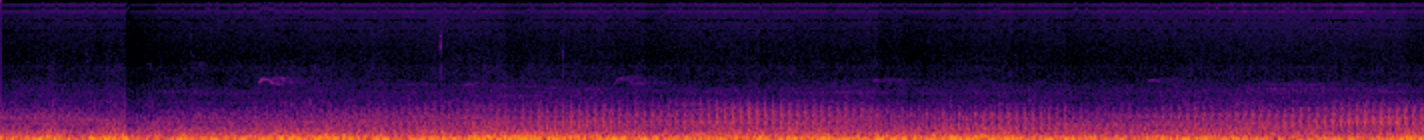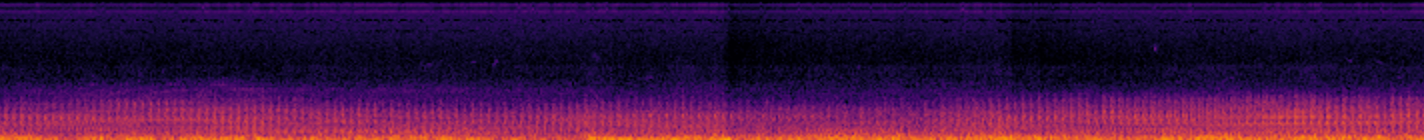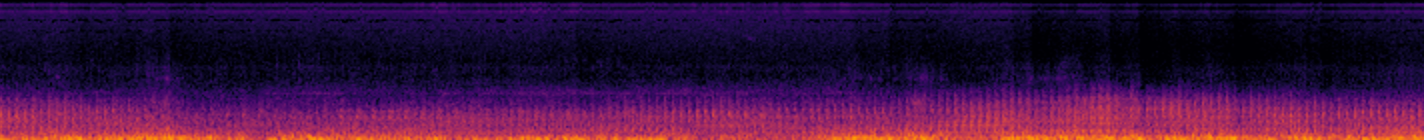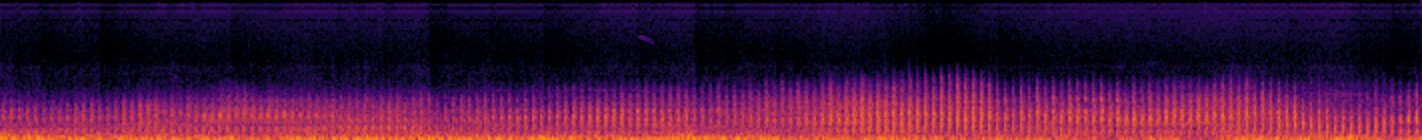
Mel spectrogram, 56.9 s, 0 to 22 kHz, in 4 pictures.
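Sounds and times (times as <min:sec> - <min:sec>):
helicopter rotor beating: 0:12.8 - 0:56.9.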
